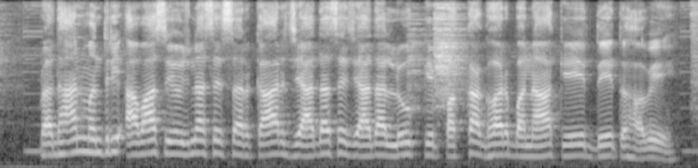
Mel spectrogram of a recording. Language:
Bhojpuri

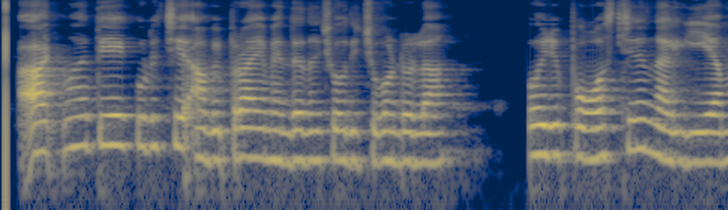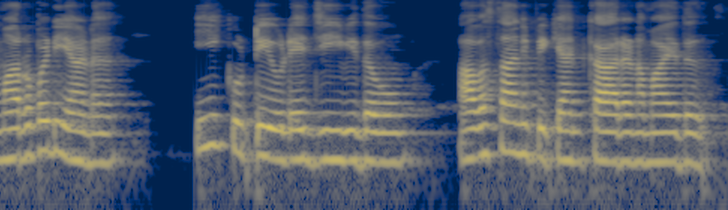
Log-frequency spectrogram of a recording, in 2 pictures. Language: Malayalam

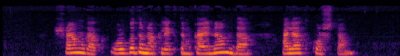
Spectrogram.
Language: Mari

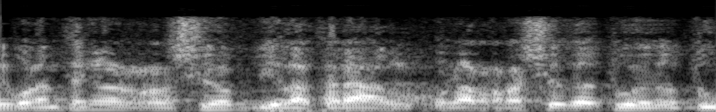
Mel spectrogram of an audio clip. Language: Catalan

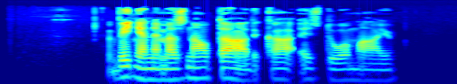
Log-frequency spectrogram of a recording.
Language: Latvian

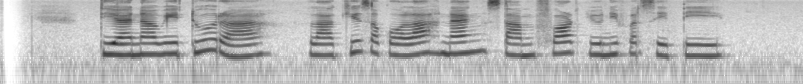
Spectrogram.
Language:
Javanese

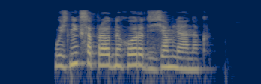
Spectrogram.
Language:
Belarusian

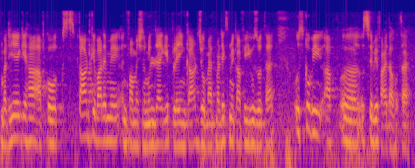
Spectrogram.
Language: Urdu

